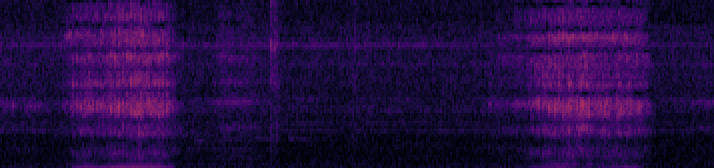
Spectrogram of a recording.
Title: More Rottweiler snoring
